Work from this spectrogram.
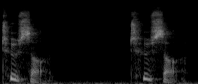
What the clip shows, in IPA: ˈtu sɒn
